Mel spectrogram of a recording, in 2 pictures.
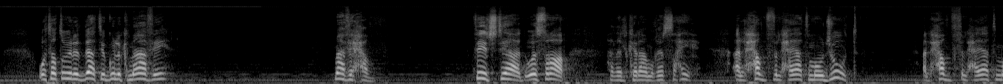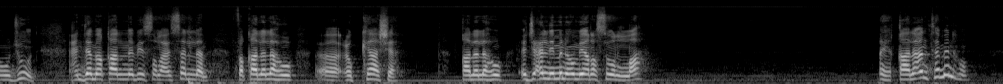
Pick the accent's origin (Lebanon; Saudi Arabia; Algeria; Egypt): Saudi Arabia; لذلك إحنا عندنا في السعودية نسبة اللي يصدر من الأموال للخارج 96 مليار سنويا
